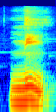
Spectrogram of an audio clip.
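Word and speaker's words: knee: नी कहते हैं नी यहां पर के साइलेंट होती है इसे बोला जाता है नी रन रन को इंग्लिश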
